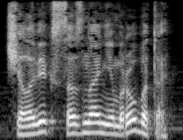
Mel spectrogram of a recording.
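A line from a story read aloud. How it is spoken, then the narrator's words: Plain question. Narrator (Russian): спросил капитан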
